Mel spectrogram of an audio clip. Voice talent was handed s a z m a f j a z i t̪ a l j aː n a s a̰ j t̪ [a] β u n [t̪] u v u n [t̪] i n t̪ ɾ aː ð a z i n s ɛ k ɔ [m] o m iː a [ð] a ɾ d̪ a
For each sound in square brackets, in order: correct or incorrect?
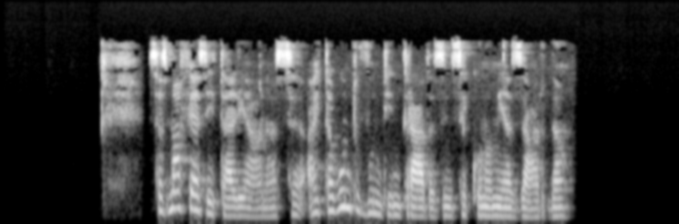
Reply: correct, correct, correct, incorrect, incorrect

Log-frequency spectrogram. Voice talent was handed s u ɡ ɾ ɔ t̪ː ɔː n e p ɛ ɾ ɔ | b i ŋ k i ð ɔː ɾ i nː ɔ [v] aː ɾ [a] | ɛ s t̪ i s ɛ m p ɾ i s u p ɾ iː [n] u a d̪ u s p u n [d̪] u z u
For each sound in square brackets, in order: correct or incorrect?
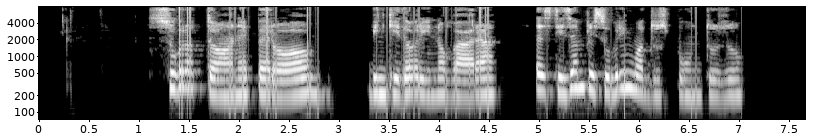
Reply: correct, correct, incorrect, incorrect

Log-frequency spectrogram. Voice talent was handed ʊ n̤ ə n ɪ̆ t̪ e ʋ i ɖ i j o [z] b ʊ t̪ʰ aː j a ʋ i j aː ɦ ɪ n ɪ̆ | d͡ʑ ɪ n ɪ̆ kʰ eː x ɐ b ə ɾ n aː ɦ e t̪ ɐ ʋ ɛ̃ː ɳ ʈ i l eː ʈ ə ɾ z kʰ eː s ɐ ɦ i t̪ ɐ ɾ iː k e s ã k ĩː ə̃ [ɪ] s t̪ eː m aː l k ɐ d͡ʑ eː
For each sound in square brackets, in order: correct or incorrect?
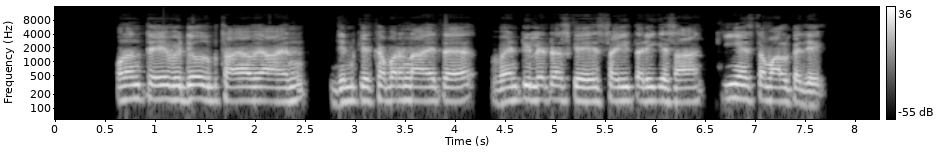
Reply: correct, correct

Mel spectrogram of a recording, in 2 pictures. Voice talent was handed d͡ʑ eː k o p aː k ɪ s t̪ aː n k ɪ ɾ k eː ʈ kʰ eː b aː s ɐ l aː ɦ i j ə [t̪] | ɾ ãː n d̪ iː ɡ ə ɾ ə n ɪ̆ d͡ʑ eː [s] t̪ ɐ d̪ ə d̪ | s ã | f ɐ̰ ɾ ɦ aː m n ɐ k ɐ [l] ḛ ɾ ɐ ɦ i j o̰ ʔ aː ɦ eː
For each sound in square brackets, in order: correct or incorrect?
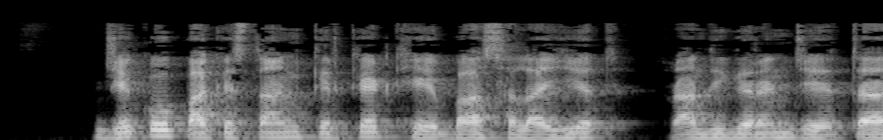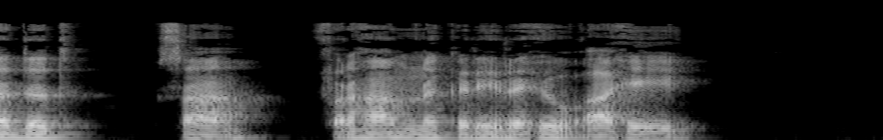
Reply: correct, incorrect, incorrect

